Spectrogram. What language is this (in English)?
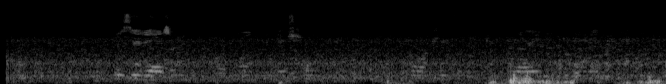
Urdu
